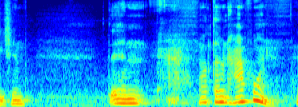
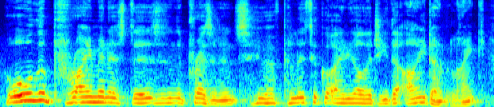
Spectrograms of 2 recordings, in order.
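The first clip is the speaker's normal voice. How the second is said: mock conspiracy theorist; 8 semitones higher, 3 dB louder than usual. Mocking a columnist's conspiracy claims. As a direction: rant it like a paranoid crank. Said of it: "a conspiracy lunatic who says".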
